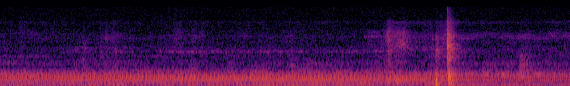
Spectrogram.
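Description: Near silence with a faint steady hum, and a couple of small clicks about five and a half seconds in.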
